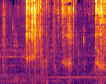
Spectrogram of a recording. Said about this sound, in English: We might be chewing a little bit into the microphone. We apologize if that gets too annoying.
